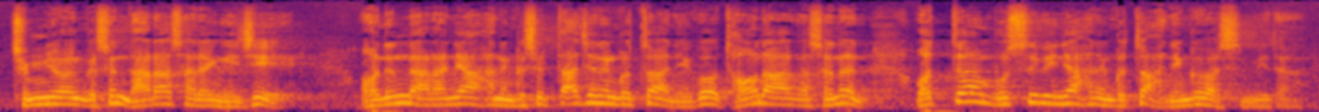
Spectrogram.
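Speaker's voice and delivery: ordinary talk, nothing marked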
